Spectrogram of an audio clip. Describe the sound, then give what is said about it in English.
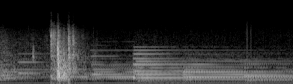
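A door closing behind people as they leave a room: one dull, solid thunk early on, heard over a sustained tonal background that continues after it. “closes the door behind them”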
